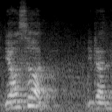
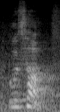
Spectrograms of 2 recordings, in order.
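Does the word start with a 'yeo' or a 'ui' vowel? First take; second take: yeo; ui. First: The first vowel sounds like 'yeo'. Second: The first vowel sounds like 'ui'. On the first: The speaker calls it right. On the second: The speaker calls it wrong.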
